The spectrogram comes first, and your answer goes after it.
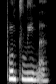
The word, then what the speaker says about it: Ponte de Lima: de Lima Eu quase não pronuncio o ali o d quase uma ponte para Lima Ponte Lima este aqui eu uso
